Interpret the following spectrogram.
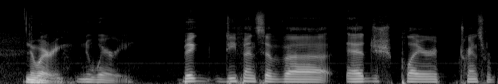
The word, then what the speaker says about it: Nwaneri: the big one is Williams Nwaneri, I think is how you say it. Nwaneri.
